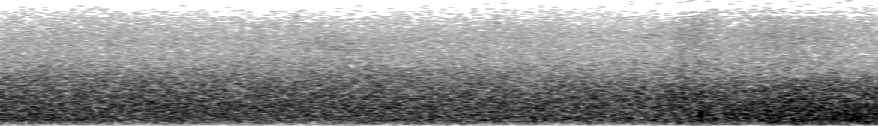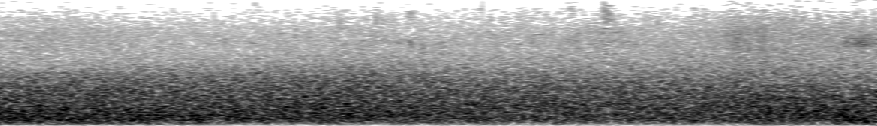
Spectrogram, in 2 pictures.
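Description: Ocean waves wash steadily onto a beach, a dense continuous roar of surf with little rise and fall, fairly loud, with no voices or other sounds.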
